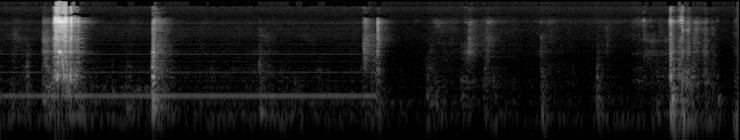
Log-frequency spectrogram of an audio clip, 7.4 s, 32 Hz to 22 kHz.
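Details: BMW E46 330d M57N turbo actuator: steady electric hum with sharp clacks stops abruptly, leaving scattered faint clicks; abnormal actuator noise.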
